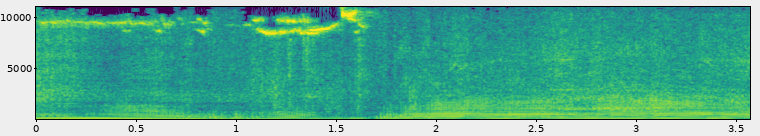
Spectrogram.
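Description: A car engine roars past close by.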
